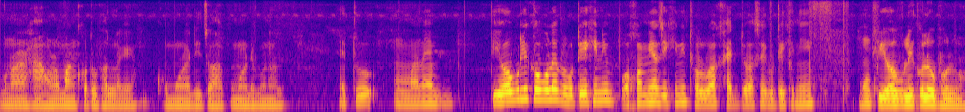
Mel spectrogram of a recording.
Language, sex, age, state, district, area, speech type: Assamese, female, 18-30, Assam, Nagaon, rural, spontaneous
